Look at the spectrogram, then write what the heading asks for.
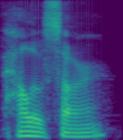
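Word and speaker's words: Halosar: So the Halo Sar trap, I usually pronounce it Halo Sar, but it comes from a Rider Gambit.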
